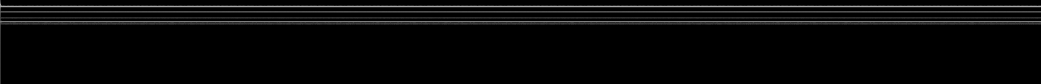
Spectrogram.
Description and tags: Ear Ring
An approximation of the sound of one's ears ringing. It combines multiple tones to create a more realistic effect. The sound was generated by a program I made specifically to create this sound.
